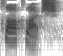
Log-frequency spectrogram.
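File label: "claw clutch", English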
